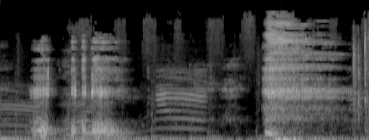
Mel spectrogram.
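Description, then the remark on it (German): A person clears their throat in a couple of rough bursts, lets out a short voiced grumble, then gives a long, breathy, exasperated huff. Fairly loud, with no talking. “Bitte einmal Räuspern und genervt schnaufen.”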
